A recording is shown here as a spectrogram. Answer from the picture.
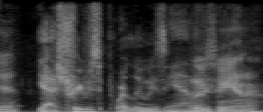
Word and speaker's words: Shreveport: Yeah, Shreveport, Louisiana.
